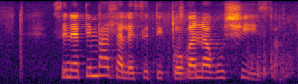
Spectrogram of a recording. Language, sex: Swati, female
